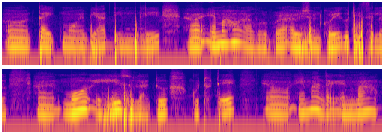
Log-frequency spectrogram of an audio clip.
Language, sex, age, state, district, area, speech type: Assamese, female, 18-30, Assam, Dhemaji, urban, spontaneous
